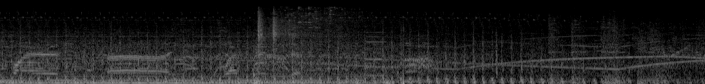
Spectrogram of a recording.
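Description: A helicopter's rotor thumps and drones loudly.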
